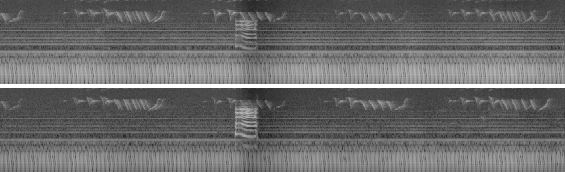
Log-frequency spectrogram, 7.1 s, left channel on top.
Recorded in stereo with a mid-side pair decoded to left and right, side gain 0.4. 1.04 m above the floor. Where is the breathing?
60° right.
